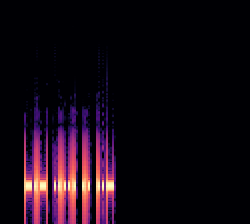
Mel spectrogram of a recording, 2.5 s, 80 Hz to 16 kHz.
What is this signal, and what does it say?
Morse code, heard as a keyed tone, about 50 wpm, 700 Hz. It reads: K5IU
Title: Easy Call Signs Repeated 2x - 50wpm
